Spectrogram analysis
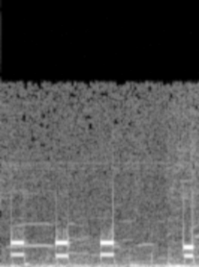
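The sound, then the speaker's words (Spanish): Telephone keypad DTMF tones as a number is dialed: four short, clear two-note beeps in a steady, evenly spaced rhythm over a faint low background, with no talking. “Voy a hacer una llamada definitiva. A ver si me lo coge.”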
